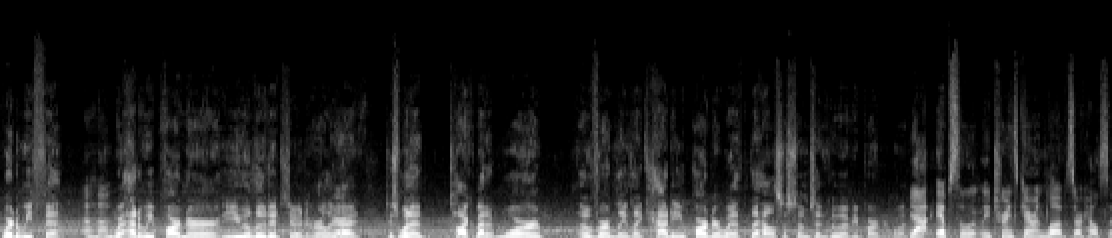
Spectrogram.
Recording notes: Interview in Action live from ViVe 2023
